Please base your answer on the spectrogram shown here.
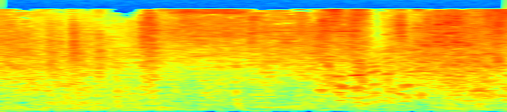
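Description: An elevator mechanism in the video game Transformers: War for Cybertron grinds and clanks with a steady mechanical rattle, rising slightly toward the end, with no voices over it.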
